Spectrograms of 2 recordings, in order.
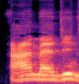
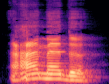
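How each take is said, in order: First: The word ends with an -in sound. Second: The word ends on a bare d sound. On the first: The reader continues without stopping. "ça finit par deux kasraten" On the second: The reader stops on this word. "J'enlève les deux kasras, je mets soukoun"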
